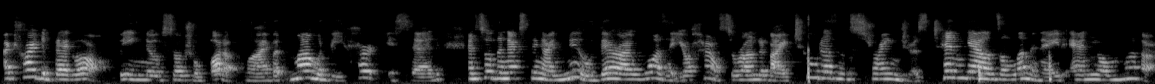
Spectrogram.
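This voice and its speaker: A woman's voice: a little high, expressive, moderate pace, hardly any pauses, a bit bright, slight background noise, low-quality recording. A woman playing a wry, commanding, world-weary private detective in an old-time radio drama.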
